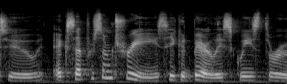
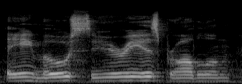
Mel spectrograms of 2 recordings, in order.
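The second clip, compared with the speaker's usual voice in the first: slow, soft, grave elephant; solemn elephant; 2 semitones lower, 4 dB quieter, slower than usual. Acted. Elephant studying Hubert's head, slow and grave. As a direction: pronounce it gravely.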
